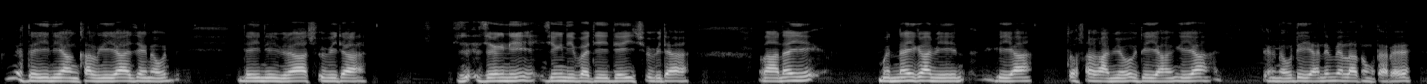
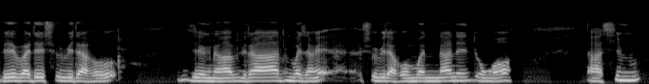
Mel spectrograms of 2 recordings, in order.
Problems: none marked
